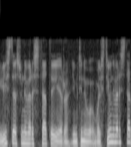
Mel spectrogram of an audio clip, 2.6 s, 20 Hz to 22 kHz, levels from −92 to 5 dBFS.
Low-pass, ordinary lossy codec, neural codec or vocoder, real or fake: 7.2 kHz; Opus, 64 kbps; none; real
